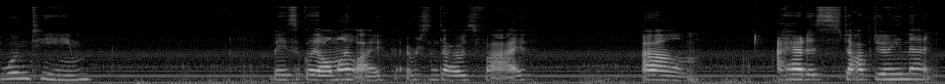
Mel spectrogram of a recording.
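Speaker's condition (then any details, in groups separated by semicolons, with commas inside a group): Cerebral palsy; infant ventilator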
